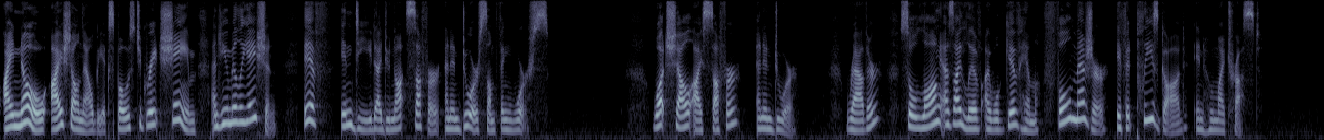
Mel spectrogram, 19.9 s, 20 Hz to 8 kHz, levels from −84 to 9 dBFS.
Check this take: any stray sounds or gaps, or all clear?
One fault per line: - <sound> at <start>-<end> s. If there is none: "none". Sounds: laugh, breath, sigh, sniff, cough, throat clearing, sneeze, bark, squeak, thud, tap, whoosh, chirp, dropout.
none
